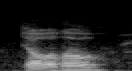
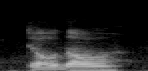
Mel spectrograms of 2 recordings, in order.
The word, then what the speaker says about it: todo: He pronounced it like dodo, which is a little harder D. The soft D, the sounds like the English TH in Spanish.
